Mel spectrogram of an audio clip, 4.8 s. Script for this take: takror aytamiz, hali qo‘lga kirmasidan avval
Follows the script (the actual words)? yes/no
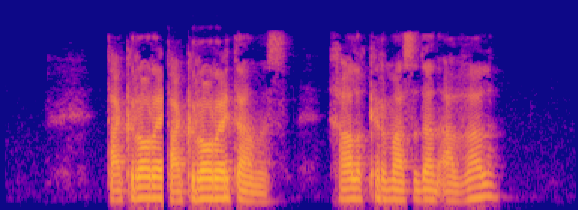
no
